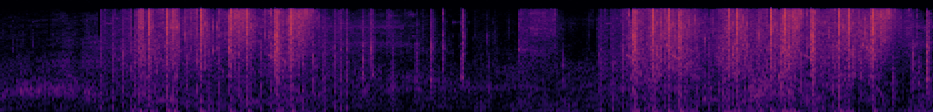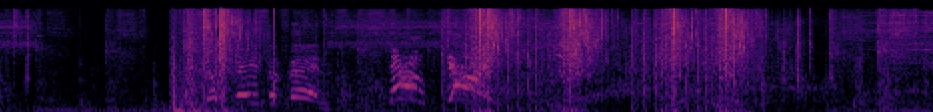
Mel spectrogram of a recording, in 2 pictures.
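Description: Rapid gunfire bursts loudly in quick volleys.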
